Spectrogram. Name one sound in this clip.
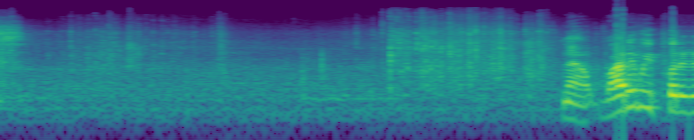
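Aluminium foil crinkles and rustles.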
